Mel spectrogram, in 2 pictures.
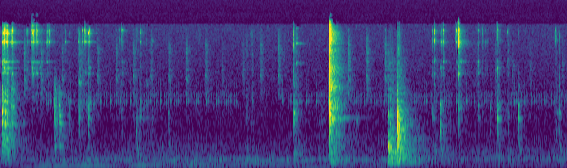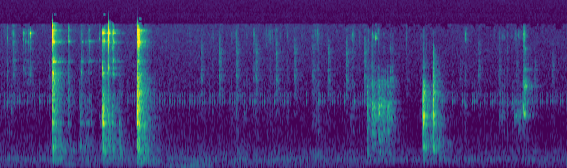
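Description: Scattered light metallic clicks and taps of hand tools and small steel parts at a gear pump's shaft end, as a lock washer tang is bent up and the lock nut and lock washer are worked off the shaft, with tools set down on a wooden bench. The clicks come in clusters a third of the way in and just past halfway, with a few more near the end.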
